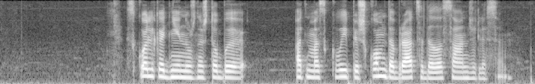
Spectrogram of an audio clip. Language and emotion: Russian, neutral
